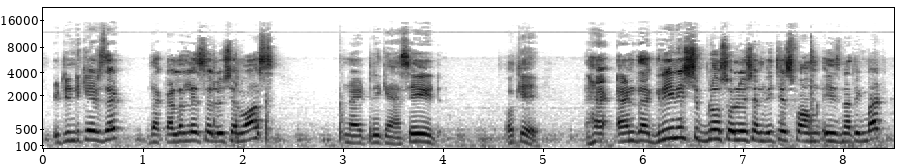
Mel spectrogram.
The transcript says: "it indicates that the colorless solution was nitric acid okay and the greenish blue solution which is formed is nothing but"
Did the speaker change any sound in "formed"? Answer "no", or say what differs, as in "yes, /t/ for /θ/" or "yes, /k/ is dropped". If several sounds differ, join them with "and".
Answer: no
